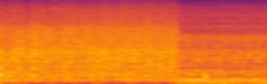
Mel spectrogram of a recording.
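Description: Rocks rumble and clatter as they tip out of a dump truck bed.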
